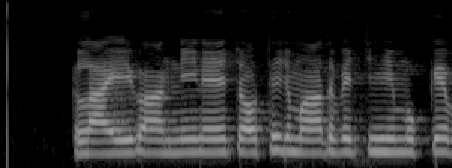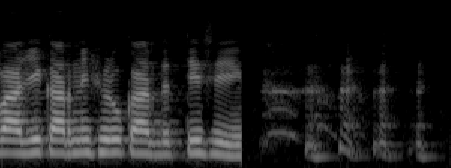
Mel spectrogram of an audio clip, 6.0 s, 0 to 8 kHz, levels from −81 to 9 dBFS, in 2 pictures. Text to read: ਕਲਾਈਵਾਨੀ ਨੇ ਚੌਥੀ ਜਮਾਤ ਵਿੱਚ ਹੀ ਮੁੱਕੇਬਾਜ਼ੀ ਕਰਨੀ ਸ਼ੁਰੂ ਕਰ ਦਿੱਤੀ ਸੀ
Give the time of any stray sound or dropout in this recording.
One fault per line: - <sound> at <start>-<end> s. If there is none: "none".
- laugh at 4.7-6.0 s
